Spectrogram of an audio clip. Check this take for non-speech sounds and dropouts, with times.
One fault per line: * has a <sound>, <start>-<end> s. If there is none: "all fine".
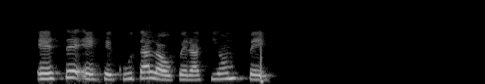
all fine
